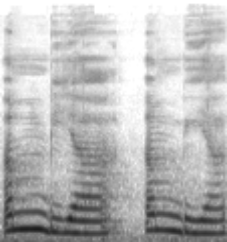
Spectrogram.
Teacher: تو یہ قاعدہ بدل گیا کہ نون ساکن کے بعد با آ گیا، تو پھر وہ نون نہیں پڑھیں گے بلکہ ساؤنڈ کنورٹ ہو گئی، بدل گئی میم میں، تو اس لیے یہ چھوٹا سا میم لگا دیا ہے. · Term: اقلاب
